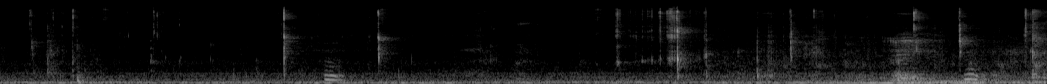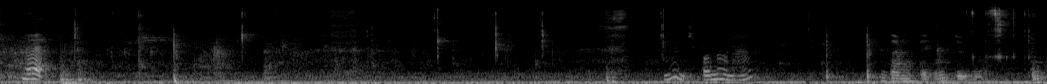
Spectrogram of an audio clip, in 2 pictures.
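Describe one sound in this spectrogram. A young woman chews and crunches food close up.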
